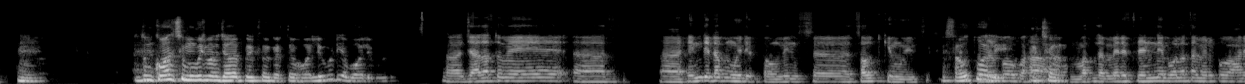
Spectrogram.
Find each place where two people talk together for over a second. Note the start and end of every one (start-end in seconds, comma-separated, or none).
9.3-10.7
